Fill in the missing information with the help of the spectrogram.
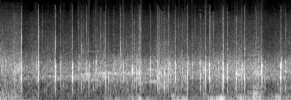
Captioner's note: audience applauding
